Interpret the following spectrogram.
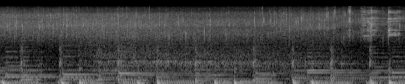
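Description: A stew of dried fruit and onions sizzling steadily in a hot pot as red wine is poured in.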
